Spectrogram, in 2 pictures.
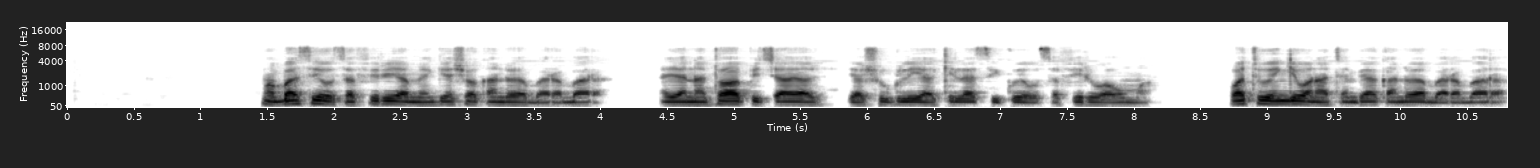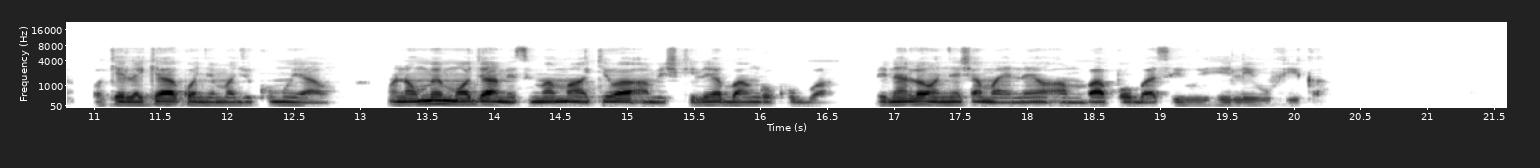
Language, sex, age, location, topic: Swahili, male, 25-35, Nairobi, government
